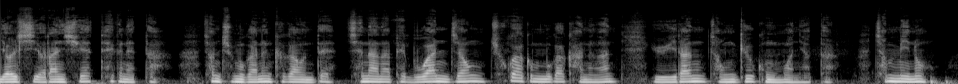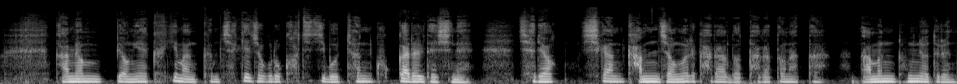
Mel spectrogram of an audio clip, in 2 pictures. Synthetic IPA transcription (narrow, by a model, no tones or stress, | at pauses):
jʌɭɕ͈ijʌɾanɕʰie̞tʰe̞ɡɯnɦe̞t̚t͈a | t͡ɕʰʌnt͡ɕumuɡanɯnkɯɡaunde̞t͡ɕe̞nanapʰe̞muand͡ʑʌŋt͡ɕʰoɡaɡɯmːuɡakanɯŋɦanjuiɾant͡ɕʌŋɡjukoŋmwʌɲiʌt̚t͈a | t͡ɕʰʌmːino | kamjʌmp͈jʌŋe̞kʰɯɡimankʰɯmt͡ɕʰeɡe̞d͡ʑʌɡɯɾokʰʌd͡ʑid͡ʑimotʰanku̥k̚k͈aɾɯɭte̞ɕʰine̞t͡ɕʰe̞ɾjʌk̚ɕʰiɡankamd͡ʑʌŋɯɭkaɾanʌtʰaɡat͈ʌnat̚t͈a | namɯntoŋɲʌdɯɾɯn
